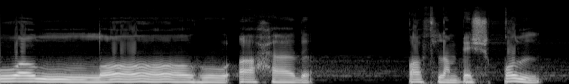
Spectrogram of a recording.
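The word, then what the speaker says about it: قُلْ: আহাদ কফ লাম পেশ কুল এখানে মোটাভাবে উচ্চারণ হবে কুল আমরা অনেকে বলি কুল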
